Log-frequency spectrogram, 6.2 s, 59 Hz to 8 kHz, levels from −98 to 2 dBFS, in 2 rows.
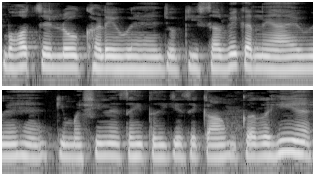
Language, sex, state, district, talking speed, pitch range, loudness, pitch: Hindi, female, Uttar Pradesh, Etah, 200 wpm, 170-180 Hz, -17 LUFS, 170 Hz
